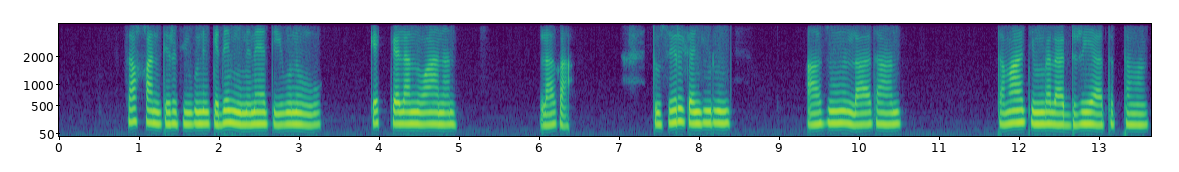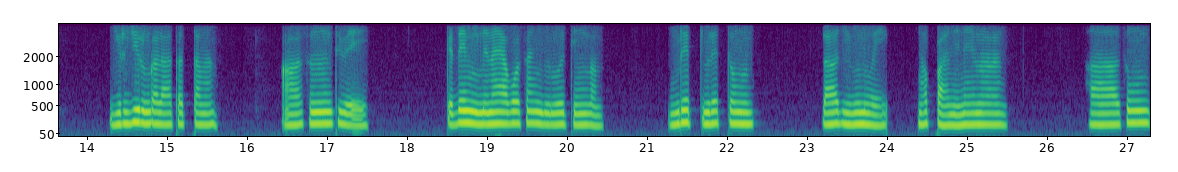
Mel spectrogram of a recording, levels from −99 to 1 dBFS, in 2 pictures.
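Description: Speech with no technical faults to report. It has come through a call path, and the band stops at 4 kHz with nothing above, which fits narrowband G.711 mu-law coding at 64 kbps.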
